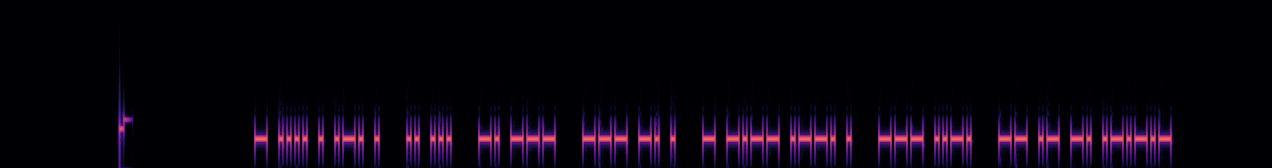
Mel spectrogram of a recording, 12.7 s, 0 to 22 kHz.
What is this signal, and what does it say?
Morse code, heard as a keyed tone, about 32 wpm, 700 Hz. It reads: THERE IS NO ONE TYPE OF MAN.
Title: Sentences from Top 1000 Words - Review Part 3 - 30wpm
